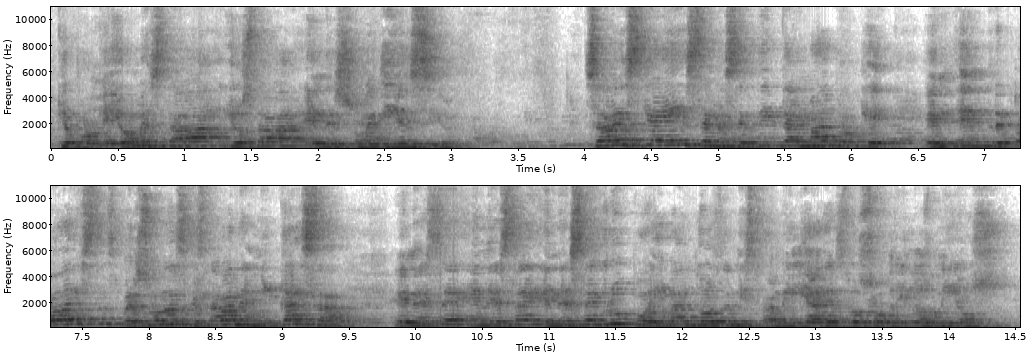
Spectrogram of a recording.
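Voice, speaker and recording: Woman pastor, high voice, lively storytelling sermon. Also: normal speed. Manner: animated storytelling, addresses congregation as brothers. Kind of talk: testimony sermon. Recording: echoey hall, voice from far off.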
